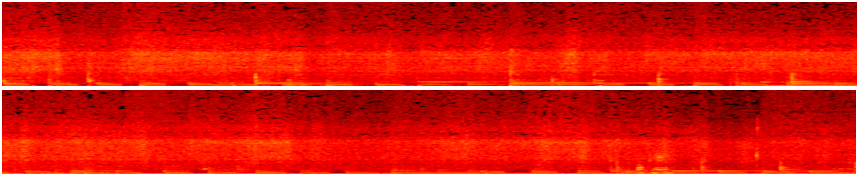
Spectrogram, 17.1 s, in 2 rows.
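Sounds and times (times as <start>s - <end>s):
meat sizzling in a wok: 0.0s - 17.0s
rhythmic background music: 0.0s - 17.0s.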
